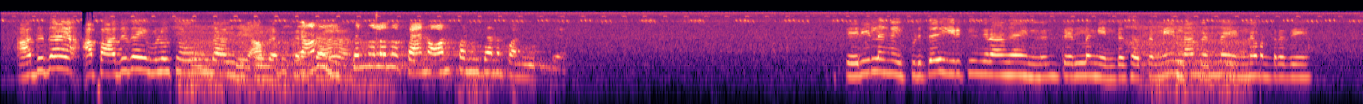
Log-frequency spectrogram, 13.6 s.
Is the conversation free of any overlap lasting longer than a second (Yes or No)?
No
